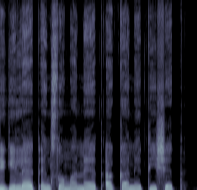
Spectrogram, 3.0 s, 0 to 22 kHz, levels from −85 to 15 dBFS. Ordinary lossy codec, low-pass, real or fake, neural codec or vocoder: none; none; real; none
